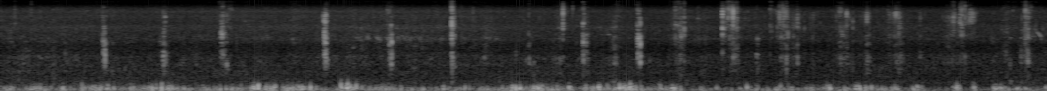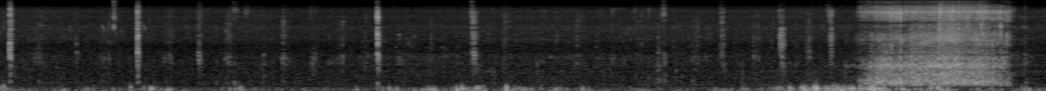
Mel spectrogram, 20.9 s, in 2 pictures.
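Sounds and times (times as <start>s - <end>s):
crisp chewing crunches: 0.6s - 20.9s
wet mouth clicks: 17.1s - 20.8s.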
